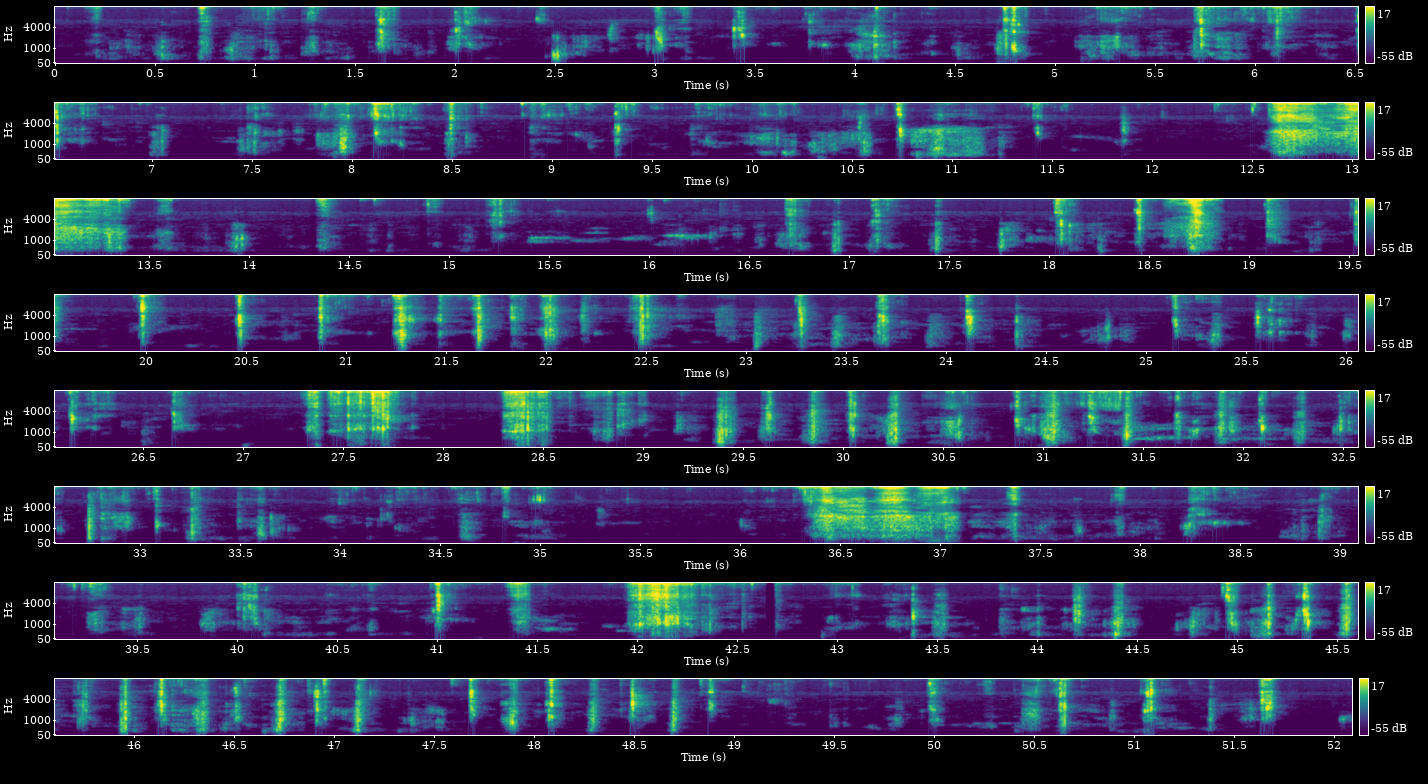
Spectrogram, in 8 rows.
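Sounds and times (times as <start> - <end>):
person chewing food: 0.0 - 52.0.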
